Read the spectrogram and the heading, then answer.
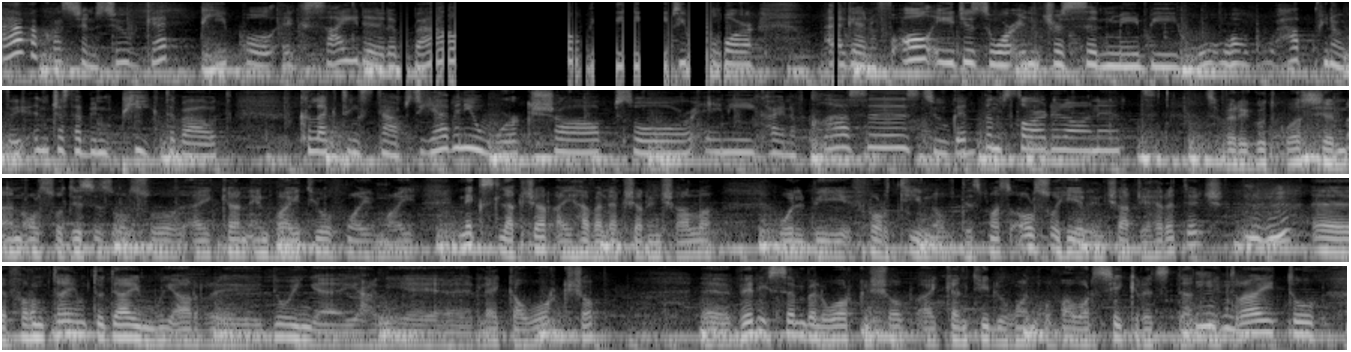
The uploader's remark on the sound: Live from SHD 2023.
